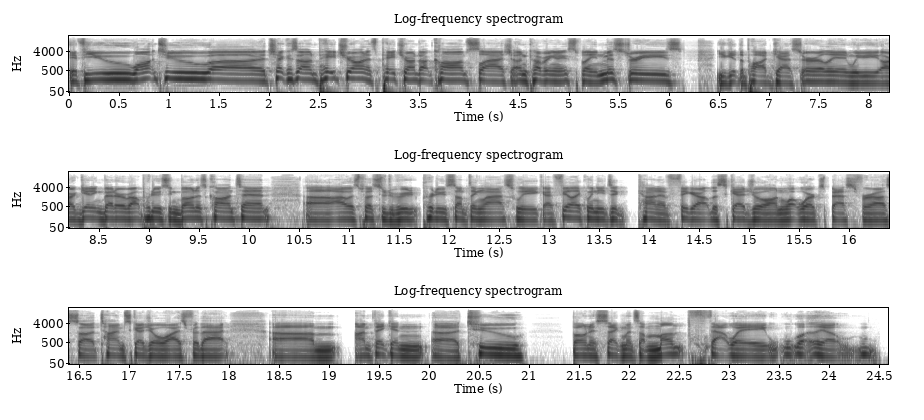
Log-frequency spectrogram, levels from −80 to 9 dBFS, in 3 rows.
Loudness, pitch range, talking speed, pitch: -17 LUFS, 120-150 Hz, 190 wpm, 135 Hz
